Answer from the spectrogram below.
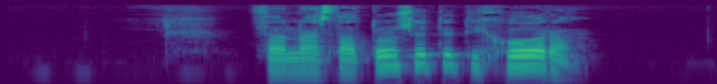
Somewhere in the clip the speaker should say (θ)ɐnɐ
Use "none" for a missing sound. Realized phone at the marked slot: θ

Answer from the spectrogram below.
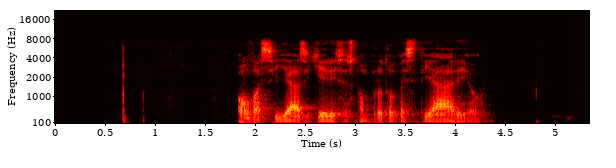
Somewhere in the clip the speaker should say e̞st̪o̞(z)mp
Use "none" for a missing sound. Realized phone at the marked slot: none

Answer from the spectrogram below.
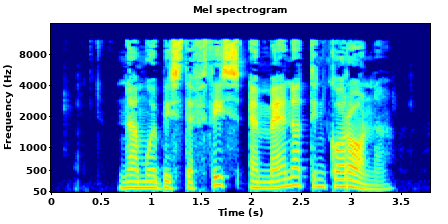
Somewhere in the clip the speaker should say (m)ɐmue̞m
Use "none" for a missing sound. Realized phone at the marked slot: n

